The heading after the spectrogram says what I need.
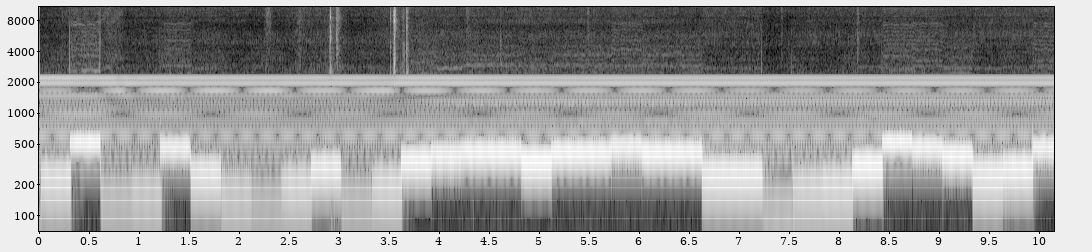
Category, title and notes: Soundscapes > Synthetic / Artificial
Extreme High NR
Sonification of extreme net radiation, with pronounced vibrato and shimmering texture to reflect intense solar energy.
Climate, PureData, SensingtheForest, Sonification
